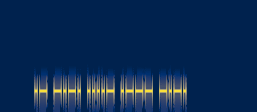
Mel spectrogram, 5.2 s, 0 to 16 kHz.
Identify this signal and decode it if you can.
Morse code, heard as a keyed tone, about 29 wpm, 700 Hz. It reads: AC4JC
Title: Speed Racing - USA Call Signs 25wpm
